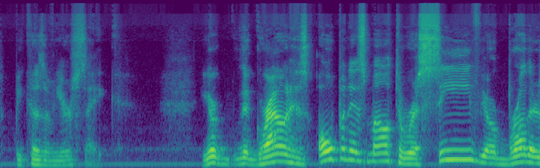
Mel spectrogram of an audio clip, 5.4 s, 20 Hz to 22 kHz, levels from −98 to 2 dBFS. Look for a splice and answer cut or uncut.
uncut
